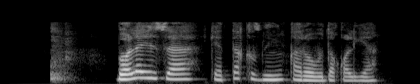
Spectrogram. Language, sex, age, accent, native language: Uzbek, female, 18-24, Andijon, Uzbek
